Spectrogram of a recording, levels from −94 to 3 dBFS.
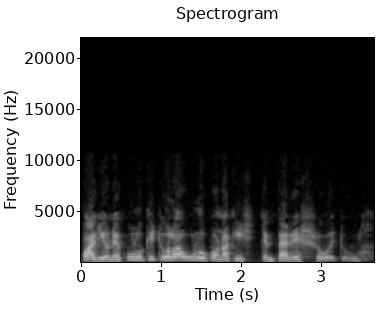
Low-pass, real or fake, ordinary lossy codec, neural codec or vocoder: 10.8 kHz; real; MP3, 64 kbps; none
